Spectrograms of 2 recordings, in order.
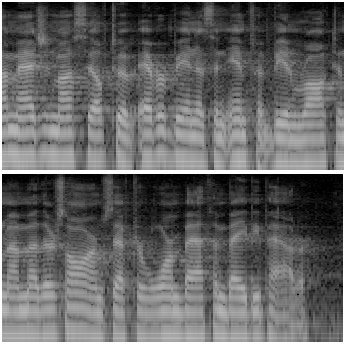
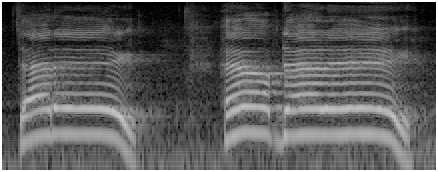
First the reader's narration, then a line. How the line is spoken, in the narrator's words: screamed again and again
